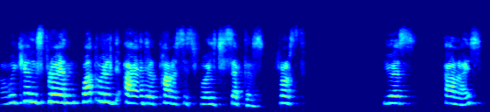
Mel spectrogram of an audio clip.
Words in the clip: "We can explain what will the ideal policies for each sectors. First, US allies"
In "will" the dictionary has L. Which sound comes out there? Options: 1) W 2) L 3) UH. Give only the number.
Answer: 2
